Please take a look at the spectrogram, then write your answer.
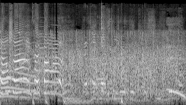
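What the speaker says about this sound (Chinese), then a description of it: "掌声掌声" Audience applause at a stage show, a crowd clapping steadily and brightly while excited voices and a host's speech carry over the top throughout.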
